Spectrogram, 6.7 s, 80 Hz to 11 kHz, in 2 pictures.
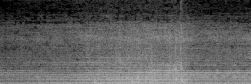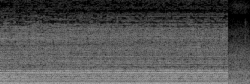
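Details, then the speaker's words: Volvo V70 (P80) 2.4 10V petrol, 124k miles, idling: steady whirring drone with a constant ringing tone from the worn cambelt tensioner bearing. The belt was last changed about 16-18 years ago and the tensioner was possibly never replaced. Fixed with a new Gates cambelt kit. "and also he wasn't sure if the tensioner was done at that time, and it is now making a noise."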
